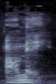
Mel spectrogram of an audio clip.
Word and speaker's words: Amy: You can work with Vini, and then you can work with one I connected with just recently, and that's Ame, or it's spelled like Amy, A-M-Y.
